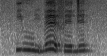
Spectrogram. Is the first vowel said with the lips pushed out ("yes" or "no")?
yes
